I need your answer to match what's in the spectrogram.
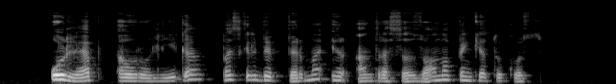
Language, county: Lithuanian, Utena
